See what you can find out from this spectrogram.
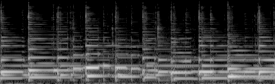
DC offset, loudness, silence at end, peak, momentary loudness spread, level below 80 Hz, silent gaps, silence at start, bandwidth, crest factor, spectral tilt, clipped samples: under 0.1%; -19 LUFS; 0 s; -4 dBFS; 5 LU; -56 dBFS; none; 0 s; 19 kHz; 16 dB; -4 dB/octave; under 0.1%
